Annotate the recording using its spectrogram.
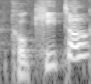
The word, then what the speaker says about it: coquito: And Pedro brought, how you pronounce, COQUITO? – There you go.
